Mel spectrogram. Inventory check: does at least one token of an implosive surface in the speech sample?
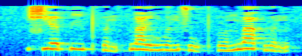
no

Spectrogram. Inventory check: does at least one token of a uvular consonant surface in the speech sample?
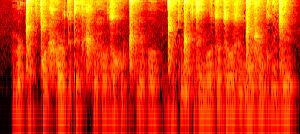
no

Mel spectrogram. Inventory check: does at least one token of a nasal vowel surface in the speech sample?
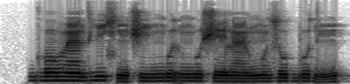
yes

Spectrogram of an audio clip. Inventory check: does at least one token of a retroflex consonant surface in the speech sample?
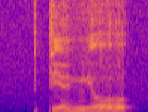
no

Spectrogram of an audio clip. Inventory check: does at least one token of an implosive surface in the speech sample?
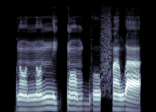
no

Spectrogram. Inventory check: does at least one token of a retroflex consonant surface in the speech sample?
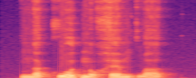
no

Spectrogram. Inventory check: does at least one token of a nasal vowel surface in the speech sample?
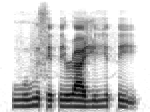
no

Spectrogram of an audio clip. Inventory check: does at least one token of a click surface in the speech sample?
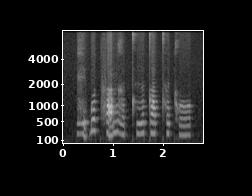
no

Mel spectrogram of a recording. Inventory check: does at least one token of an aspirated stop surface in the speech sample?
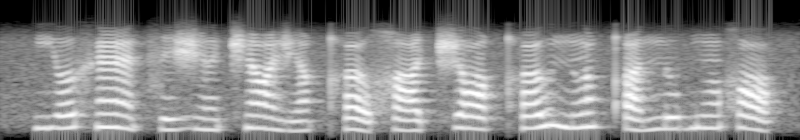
yes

